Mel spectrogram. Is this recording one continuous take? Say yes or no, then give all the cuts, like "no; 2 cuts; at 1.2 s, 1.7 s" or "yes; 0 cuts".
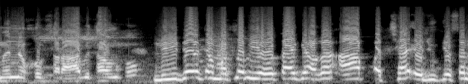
no; 1 cut; at 1.3 s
